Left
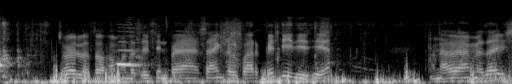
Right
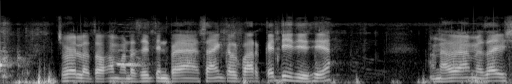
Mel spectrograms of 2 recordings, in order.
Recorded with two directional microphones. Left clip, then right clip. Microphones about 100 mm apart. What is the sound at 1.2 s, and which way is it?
Speech, 25° right (ahead or behind).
